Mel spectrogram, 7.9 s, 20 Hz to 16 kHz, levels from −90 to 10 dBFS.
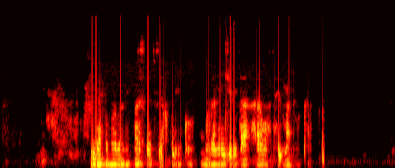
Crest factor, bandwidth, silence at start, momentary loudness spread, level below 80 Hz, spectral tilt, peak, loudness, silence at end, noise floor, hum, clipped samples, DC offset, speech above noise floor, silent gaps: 22 dB; 8 kHz; 0.85 s; 16 LU; -44 dBFS; -9.5 dB/octave; -4 dBFS; -24 LUFS; 1.45 s; -80 dBFS; none; under 0.1%; under 0.1%; 57 dB; none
